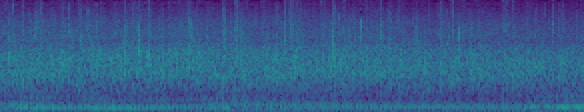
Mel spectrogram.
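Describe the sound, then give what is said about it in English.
An audience claps their hands in praise to the Lord in a dense, continuous burst of applause, with sustained low keyboard or organ chords holding steady underneath. No one speaks. “Come on, clap your hands and give praise.”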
